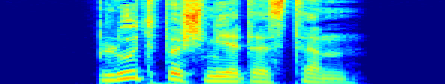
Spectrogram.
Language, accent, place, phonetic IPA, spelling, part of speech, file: German, Germany, Berlin, [ˈbluːtbəˌʃmiːɐ̯təstəm], blutbeschmiertestem, adjective, De-blutbeschmiertestem.ogg
- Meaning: strong dative masculine/neuter singular superlative degree of blutbeschmiert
